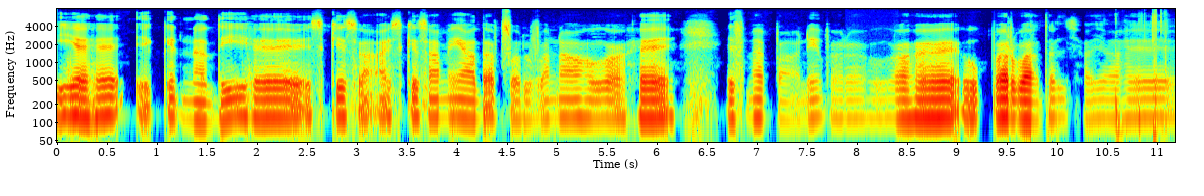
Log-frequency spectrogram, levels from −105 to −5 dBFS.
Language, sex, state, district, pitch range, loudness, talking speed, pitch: Hindi, male, Bihar, Kishanganj, 115-125 Hz, -23 LUFS, 120 wpm, 120 Hz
